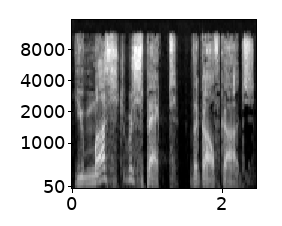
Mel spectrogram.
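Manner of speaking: slow, weighty words, leaning on must; solemn decree. Acted. Host lecturing his co-host on golf-god rules, slow and weighty. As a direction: lay down the sacred law slowly.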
